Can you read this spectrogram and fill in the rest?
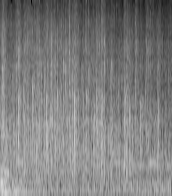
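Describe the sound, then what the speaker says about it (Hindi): A crowd at an outdoor political rally in Kanpur Dehat claps steadily to welcome speakers, moderately loud scattered applause sustained across the moment without a clear peak. "जोरदार ताली बजा करके इनका स्वागत करिए"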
